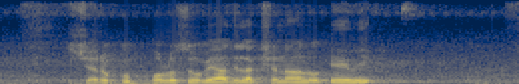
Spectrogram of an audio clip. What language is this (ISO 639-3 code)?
tel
